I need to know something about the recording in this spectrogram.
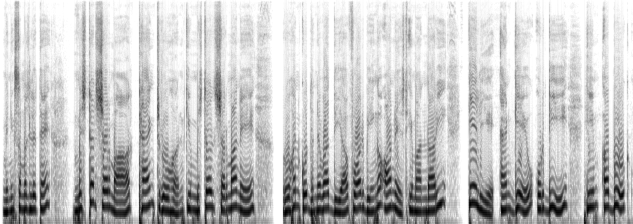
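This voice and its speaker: A man teaching a spoken English lesson, reading English sentences slowly and deliberately, then explaining them quickly in Hindi. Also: high voice, warm tone, no echo, poor audio.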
